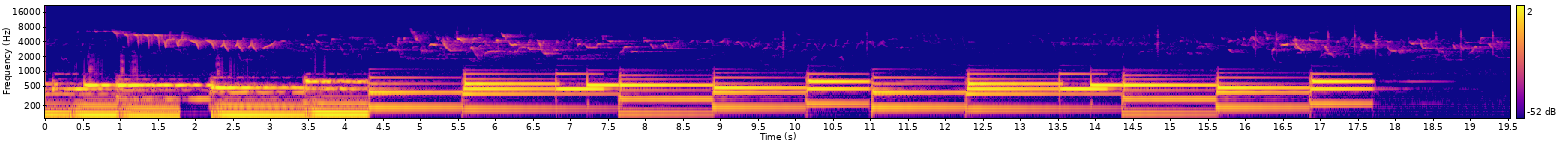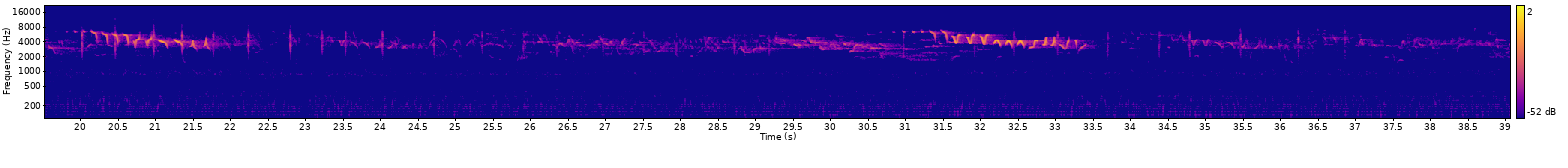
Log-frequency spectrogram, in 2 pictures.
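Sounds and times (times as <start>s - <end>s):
songbird singing falling notes: 0.0s - 27.7s
faint bird chirps: 0.0s - 28.3s.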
